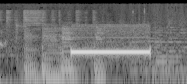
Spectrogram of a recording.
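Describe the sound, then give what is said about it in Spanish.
A phone number being dialed: a few brief clicks and beeps, then a loud, steady mid-pitched tone that holds for about a second. No one speaks. “Vamos a llamarle, ¿que le llame Lobo? ¡Llámale Lobo!”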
